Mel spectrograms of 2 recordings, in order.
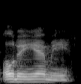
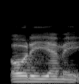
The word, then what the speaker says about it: Odayami: gonna botch it uh it's odayami oda yummy yeah see i would have i would have gone with an i at the end you would have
